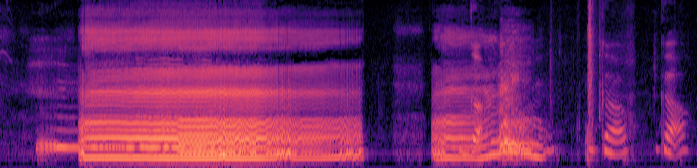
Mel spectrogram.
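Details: A five-year-old male soft coated wheaten terrier growls indoors at his owner, and he wags when the owner walks away. A sustained, steady growl lasts about four seconds, followed by a person talking.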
